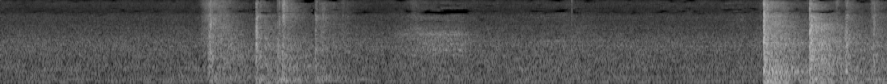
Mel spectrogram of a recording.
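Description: Boxing gloves and focus mitts striking each other in sparring: a quick cluster of smacks about a second in and one louder smack near the end, with echo in a small room over a steady low hum.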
